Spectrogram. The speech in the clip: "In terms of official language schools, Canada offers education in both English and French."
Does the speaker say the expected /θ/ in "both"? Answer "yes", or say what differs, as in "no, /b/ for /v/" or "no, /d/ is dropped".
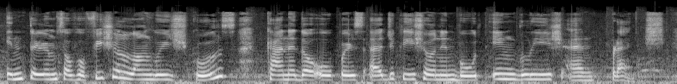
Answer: no, /t/ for /θ/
